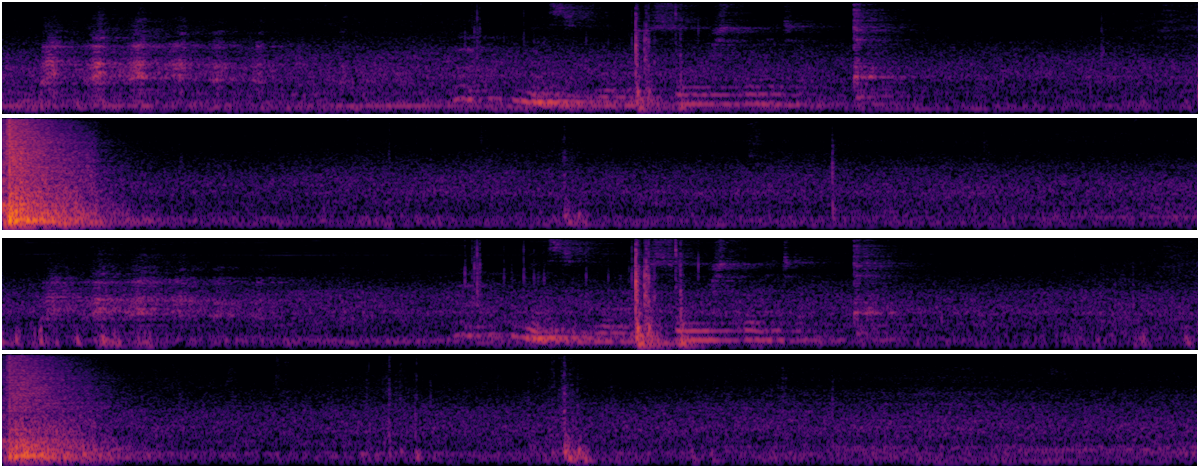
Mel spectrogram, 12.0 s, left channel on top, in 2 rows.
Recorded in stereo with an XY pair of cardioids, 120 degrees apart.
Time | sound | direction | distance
0.2 | laughter | 45° left | 1.0 m
2.5 | a woman speaking | 35° right | 3.5 m
4.2 | a thud | 20° left | 2.5 m
6.0 | an explosion | 60° left | 0.8 m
